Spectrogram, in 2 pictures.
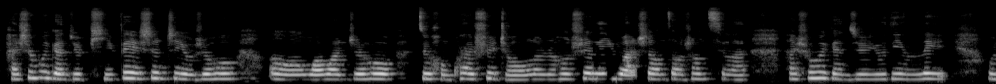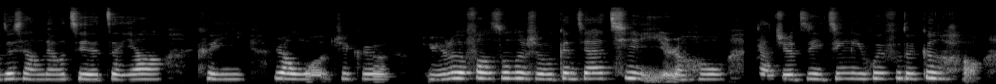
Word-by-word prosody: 还 240 - -1
是 290 +5 0
会 295 0 0
感 250 -3 +5
觉 245 +1 -2
疲 235 -1 -6
惫， 275 +3 +5
甚 270 +1 -1
至 270 0 -5
有 240 -2 +3
时 245 +2 +3
候， 255 +1 +1 0.3
嗯， 250 - -1 0.3
玩 225 0 +5
完 235 -1 +2
之 245 +1 +3
后 245 -1 +5 0.2
就 255 -1 +3
很 230 -3 -7
快 255 +2 +1
睡 260 +2 -3
着 215 -3 -3
了。 235 0 -3
然 230 0 -6
后 245 0 0
睡 260 +2 +2
了 255 - +1
一 250 0 -1
晚 225 - +3
上， 240 -2 0
早 235 -1 -3
上 250 +1 -5
起 255 0 -6
来 220 -1 -8 0.4
还 250 - -4
是 270 +4 -3
会 285 0 +5
感 240 -4 -3
觉 235 +1 -4
有 235 +1 -3
点 250 0 -3
累。 255 -1 +2 0.4
我 245 - -2
就 250 +1 +4
想 245 -3 -4
了 235 0 -4
解， 235 -1 +1
怎 225 0 -1
样 240 +1 +1 0.3
可 260 - -2
以 240 -1 -6 0.3
让 265 -3 +6
我 250 - -1
这 255 -2 -8
个 - - -1 0.3
娱 230 -1 -8
乐 275 +3 +6
放 275 0 +3
松 280 +1 0
的 275 -1 +4
时 265 -1 -6
候 240 0 +2
更 260 +2 0
加 265 +1 +1
惬 275 +1 +2
意， 255 - -8
然 440 - -1
后 235 +1 -3 0.3
感 230 -2 -4
觉 230 +1 +1
自 225 +3 -10
己 245 -2 0
精 260 +3 -6
力 255 -1 -3
恢 270 +2 0
复 270 +1 -5
得 260 -2 +1
更 280 +2 +3
好， 260 - -10
250 Hz, 240 characters per minute, -24 LUFS, 235-265 Hz, 0.4 s, 让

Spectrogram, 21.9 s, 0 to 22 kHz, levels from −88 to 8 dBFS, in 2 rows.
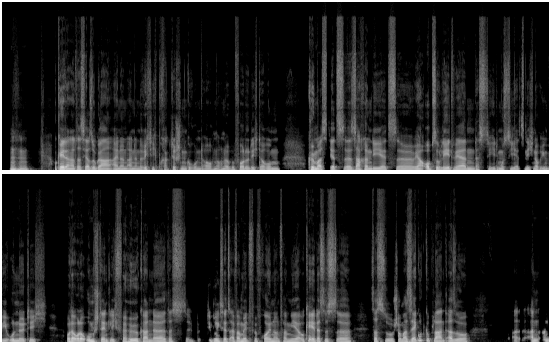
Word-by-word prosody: Mhm. 125 -1 0 0.5
Okay, 145 -1 +8
dann 115 -2 +4
hat 115 +2 0
das 125 -2 -2
ja 125 - +2
sogar 120 -1 0
einen 120 -2 -2
einen 115 -1 -5
richtig 130 +3 -5
praktischen 130 -3 -6
Grund 105 0 -8
auch 110 -1 -6
noch, 110 -1 -7
ne, 115 +1 -3
bevor 130 0 -3
du 120 - -2
dich 115 -1 -6
darum 120 -1 -4 0.6
kümmerst 130 -4 +5
jetzt, 120 -1 -1
äh, 120 -1 +1
Sachen, 125 +1 +1
die 115 0 0
jetzt, 115 -1 -3
äh, 115 -1 -2
ja 115 -1 +2
obsolet 130 -2 +2
werden, 125 -1 +1
dass 115 -2 -7
die 115 -2 -6
du 120 - -7
musst 115 -1 -4
dich 120 - -5
jetzt 120 +2 -7
nicht 115 -2 -4
noch 125 -2 -2
irgendwie 120 -2 -3
unnötig 120 -2 -1 0.4
oder 125 -2 +6
oder 125 -1 +6
umständlich 135 -3 +1
verhökern, 135 +2 +2
ne? 135 +4 +1
Das 130 -1 -8 0.4
die 135 - -5
bringst 145 +1 +1
du - - +4
jetzt 145 - -2
einfach 135 +1 0
mit 170 +3 +1
für 155 -4 -5
Freunde 150 0 +1
und 135 - -3
Familie. 145 +3 0
Okay, 140 0 +3
das 120 +2 -1
ist, 160 0 -3
äh 155 0 0 0.4
das 155 0 0
hast 155 +2 -7
du 150 -2 0
schon 160 +1 -1
mal 150 - +4
sehr 155 +8 +3
gut 260 +3 -1
geplant. 130 - +2
Also 125 -1 +1 0.8
a - - -9 0.2
an 140 0 +1
an 135 -1 -1
125 Hz, 195 wpm, -24 LUFS, 120-140 Hz, 0.8 s, Okay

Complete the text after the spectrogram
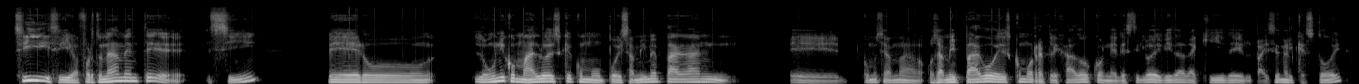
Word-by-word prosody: Sí, 180 -4 +6
sí, 105 -1 +1
afortunadamente 135 - +1
sí, 135 - -2 0.6
pero 105 -2 +1 0.4
lo 115 -1 0
único 145 +5 +4
malo 120 +3 +5
es 135 - +2
que 135 - -1
como, 110 -6 0
pues, 100 -2 -1
a 100 - -2
mí 110 +2 +2
me 130 0 +1
pagan, 120 -3 -2 0.5
eh, 85 -3 -10
¿cómo 105 0 -5
se 105 - -5
llama?, 95 -3 -4
o - - -8
sea, 110 -1 0
mi 110 +1 +4
pago 125 +5 +3
es 115 -1 +2
como 120 -2 -2
reflejado 100 +1 -3
con 90 -3 -4
el 85 - -7
estilo 100 +4 -4
de 105 - +1
vida 100 +3 -3
de 95 - -6
aquí, 95 +2 -6
del 95 -3 -5
país 85 +4 -14
en 110 - -3
el 95 -2 -3
que - - -12
estoy, 110 - -5
105 Hz, 175 wpm, -24 LUFS, 100-120 Hz, 0.6 s, Sí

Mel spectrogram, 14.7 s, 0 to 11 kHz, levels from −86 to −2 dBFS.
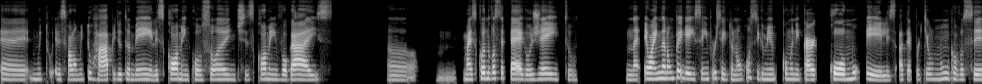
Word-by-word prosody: eh, 190 -2 -2
muito 205 0 -8
eles 200 -1 -6
falam 190 0 0
muito 200 +4 -5
rápido 200 0 +2
também, 195 -1 0
eles 185 +1 -4
comem 205 -3 +2
consoantes, 195 0 -2
comem 205 -1 0
vogais. 190 0 +2 1.6
Hã, 85 - -15
hum, 90 +1 -12
mas 200 0 +2
quando 230 +1 +3
você 235 -1 0
pega 200 -1 +5
o 195 - -1
jeito, 205 -2 -1 0.8
né, 185 0 -1
eu 220 0 +6
ainda 230 +2 +5
não 235 0 0
peguei 230 -5 +2
100% 215 -1 -4
eu - - -4
não 190 +1 -4
consigo 235 0 -6
me 200 0 -2
comunicar 200 -2 +2 0.2
como 210 +1 +5
eles 175 -4 +1
até 190 -1 -2
porque 195 +3 -8
eu 205 - -4
nunca 220 +2 -2
vou 195 0 -4
ser 195 -1 0
200 Hz, 160 wpm, -23 LUFS, 190-210 Hz, 1.6 s, eu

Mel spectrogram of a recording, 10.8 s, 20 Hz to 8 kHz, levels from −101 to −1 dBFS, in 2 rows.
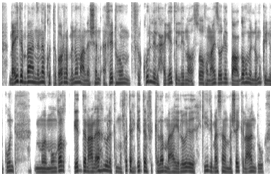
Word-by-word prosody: بعيدًا 195 0 +6
بقى 180 +2 +5
عن 170 - +3
إن - - -2
أنا 175 +3 +3
كنت - - -6
باقرَب 160 -1 +2
منهم 155 +7 -1
علشان 125 +5 0
أفيدهم 135 -4 -2
في - - -9
كل 185 -1 -1
الحاجات 140 +2 -2
اللي 115 0 -4
ناقصاهم، 115 +2 -3
عايز 140 0 +1
أقول 140 +2 -1
لِك 145 - -4
بعضهم 150 -1 +2
إنه 120 -3 -4
ممكن 135 -6 -5
يكون 140 +7 -4 0.4
م 115 0 -3 0.2
منغلِق 150 +6 +3 0.2
جدًا 145 -2 +3
على 125 +2 +4
أهله 155 +2 +3
لكن 130 -3 -3
منفتِح 155 +7 -1
جدًا 150 -1 +1
في 125 - -7
الكلام 130 +3 -1
معايا، 115 -4 0
اللي 125 +4 -1
هو 135 - +2
يحكِ 135 +2 -2
لي 150 -4 -2
مثلًا 130 +2 0
مشاكل 120 +6 -1
عنده، 120 -3 0
135 Hz, 225 wpm, -24 LUFS, 120-150 Hz, 0.4 s, بعيدًا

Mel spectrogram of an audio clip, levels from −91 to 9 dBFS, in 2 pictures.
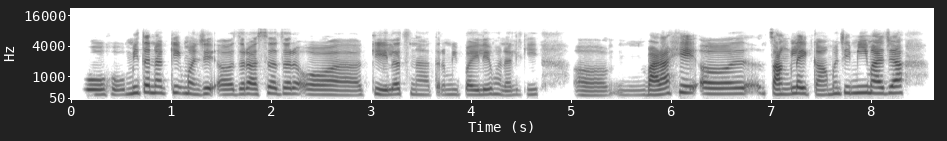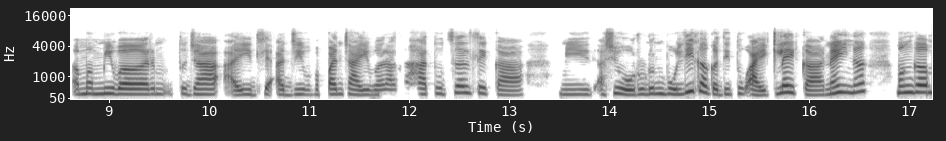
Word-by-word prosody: हो, 215 0 +1
हो. 210 0 -6
मी 270 +3 0
तर 310 - +7
नक्की 280 0 0
म्हणजे 245 -1 -1
अ, 215 +1 -3
जर 235 - -1
असं 240 +3 +1
जर 250 -1 +1
अ, 210 -4 -2
केलंच 230 0 0
ना 210 -1 -10
तर - - -10
मी 215 0 -11
पहिले 205 +2 0
म्हणंल 205 -4 -8
की, 215 0 -10 0.4
"अ, 190 - -12 0.7
बाळा 210 +3 +8
हे 295 -2 +6
अ, 250 - -1 0.6
चांगलं 230 +3 +5
आहे 255 - +7
का? 205 -1 0
म्हणजे 255 +4 -4
मी 290 - +3
माझ्या 275 +1 +5 0.4
मम्मीवर, 235 -2 +2 0.3
तुझ्या 230 -1 -1 0.3
आई 195 +2 -2
इथल्या 210 -3 -5
आजी 220 +3 -5
पप्पांच्या 225 +1 -1
आईवर, 210 +1 -2
आता 220 +3 -8
हात 235 +2 -2
उचलते 275 +2 -3
का? 205 -3 -2 0.5
मी 215 0 -7
अशी 265 - -3
ओरडून 230 +2 0
बोलली 235 +8 +2
का 335 - +6
कधी? 230 0 -2
तू 250 - -6
ऐकलंय 240 +11 +4
का, 195 -1 +1
नाही 290 +6 +5
ना. 320 +4 +1 0.3
मग 310 +2 +1
230 Hz, 180 wpm, -26 LUFS, 215-255 Hz, 0.7 s, बाळा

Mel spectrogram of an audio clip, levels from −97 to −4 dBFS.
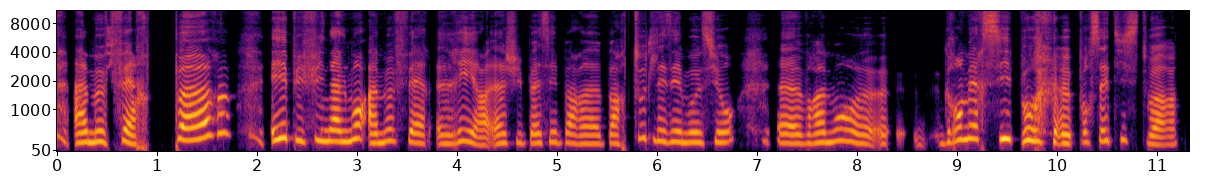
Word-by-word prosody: à 230 +2 +4
me 245 +1 +4
faire 230 -8 +1 0.3
peur, 310 +5 +7 0.6
et 330 +4 +5
puis 280 -4 -2
finalement, 265 +2 +3
à 220 0 +3
me 265 +4 -1
faire 230 -5 -2
rire. 205 +1 -2
Là 190 +5 -2
je 220 - -7
suis 225 - -8
passée 220 +2 -5
par, 215 -2 -3
heu, 200 0 -2
par 205 0 -4
toutes 330 -1 -7
les 255 -2 -3
émotions, 235 +1 -1 0.4
heu, 210 -1 +1
vraiment, 235 +4 0
heu, 200 0 -5 0.5
grand 240 +8 +1
merci 310 0 +3
pour, 280 -2 +3
heu, 210 -3 +3
pour 230 +1 -8
cette 265 +2 -4
histoire. 185 -9 -3
235 Hz, 165 wpm, -24 LUFS, 210-270 Hz, 0.6 s, peur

